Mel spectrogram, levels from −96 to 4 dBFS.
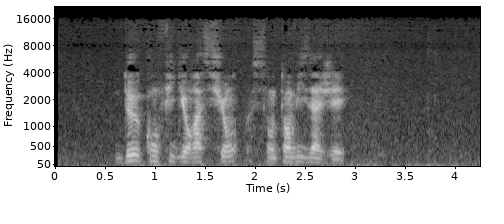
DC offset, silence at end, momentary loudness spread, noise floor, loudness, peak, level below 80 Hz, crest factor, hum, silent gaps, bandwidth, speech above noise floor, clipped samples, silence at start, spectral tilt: under 0.1%; 0.4 s; 9 LU; -50 dBFS; -21 LUFS; -2 dBFS; -52 dBFS; 22 dB; none; none; 16.5 kHz; 29 dB; under 0.1%; 0.6 s; -4 dB/octave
